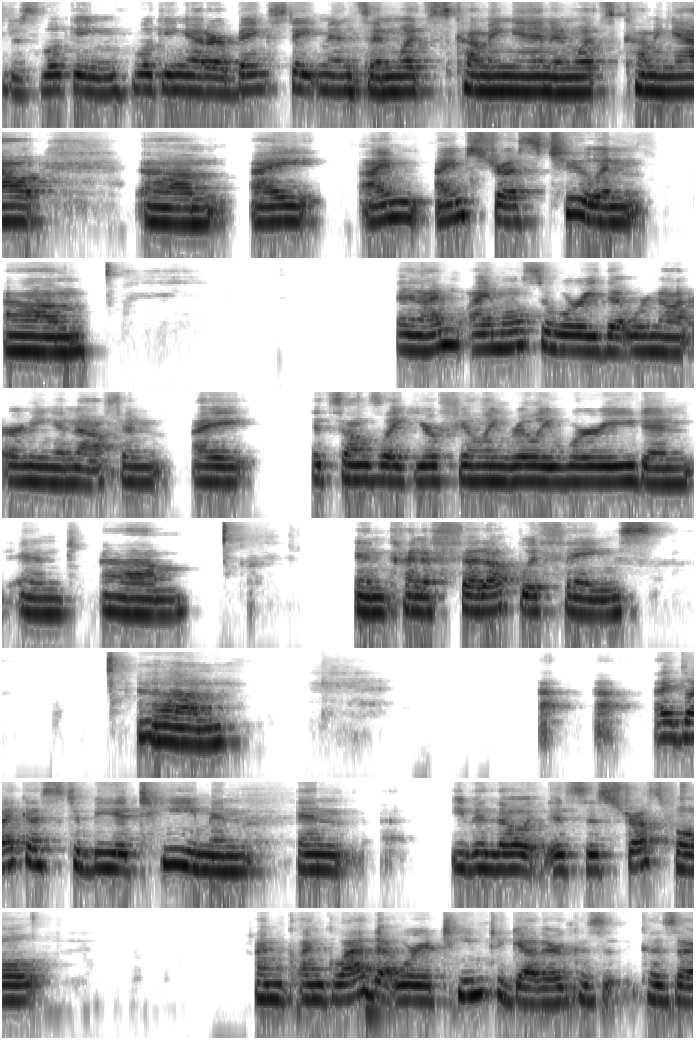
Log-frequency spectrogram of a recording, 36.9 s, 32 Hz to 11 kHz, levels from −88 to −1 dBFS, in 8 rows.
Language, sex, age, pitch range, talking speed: English, female, 30-49, 175-215 Hz, 125 wpm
